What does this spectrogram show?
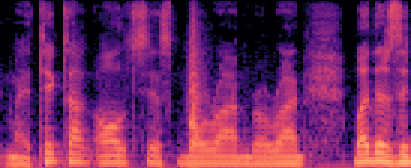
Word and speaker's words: BroRon: luckily luckily you know the word bro it rhymes with my name bro Ron so it it has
